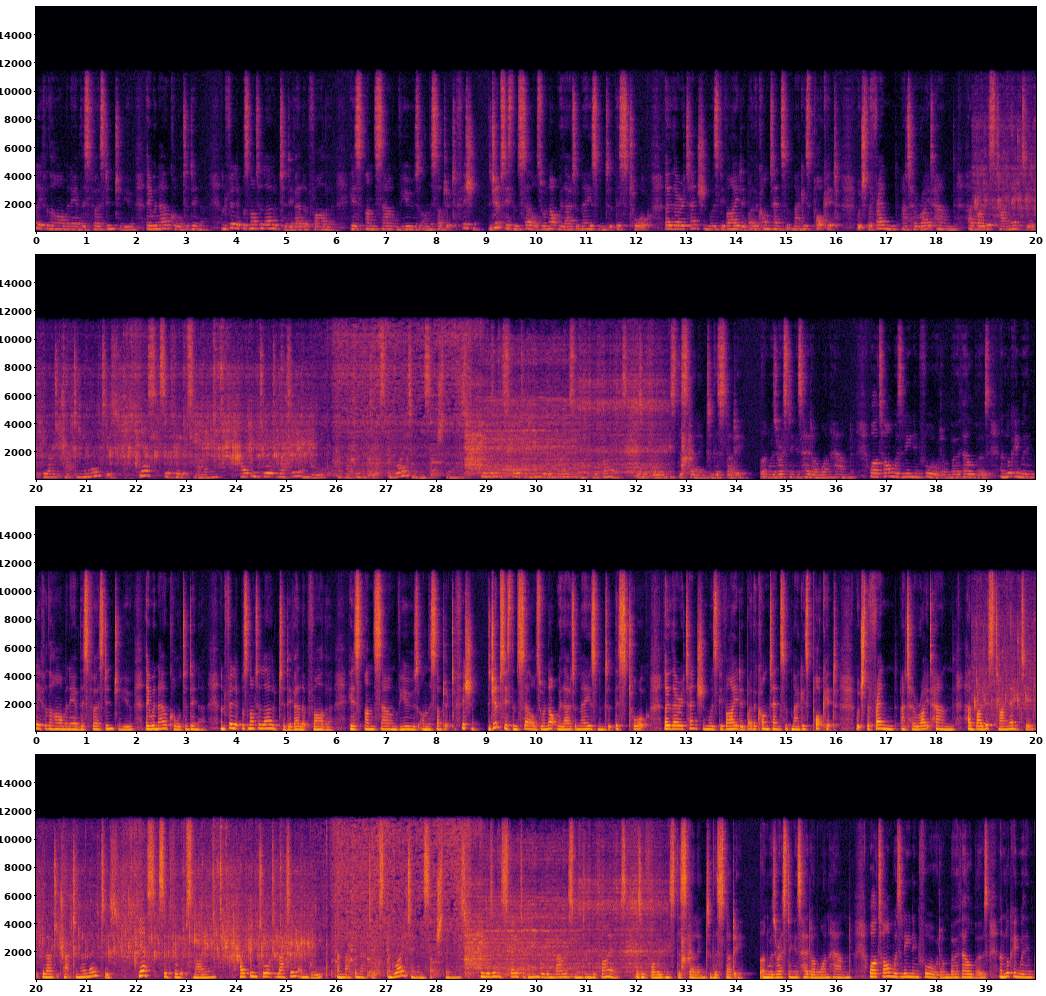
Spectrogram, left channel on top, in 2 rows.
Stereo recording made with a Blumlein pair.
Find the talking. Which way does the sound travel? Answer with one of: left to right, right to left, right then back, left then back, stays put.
stays put.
